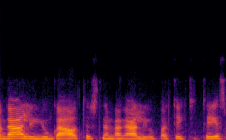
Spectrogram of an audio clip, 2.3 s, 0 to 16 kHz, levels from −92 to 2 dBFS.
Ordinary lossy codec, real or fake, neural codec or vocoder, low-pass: Opus, 16 kbps; real; none; 7.2 kHz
